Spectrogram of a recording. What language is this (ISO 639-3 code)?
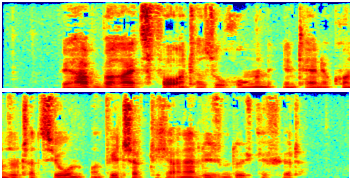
deu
